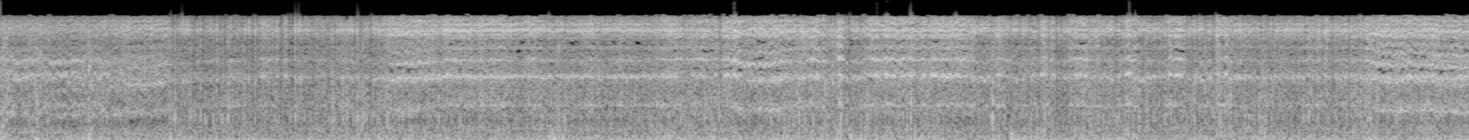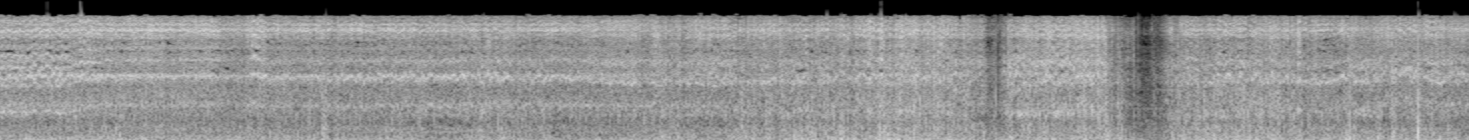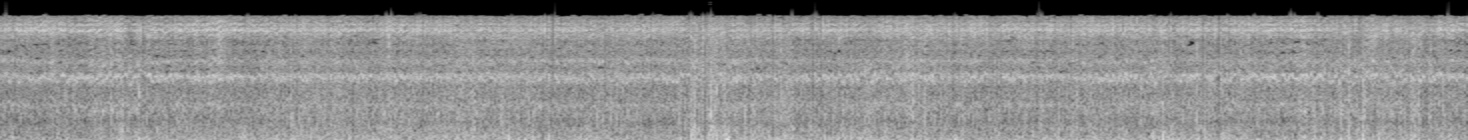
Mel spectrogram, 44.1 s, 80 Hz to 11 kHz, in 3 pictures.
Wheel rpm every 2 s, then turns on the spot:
200, 230, 230, 240, 230, 230, 230, 220, 230, 230, 220, 210, 140, 140, 230, 220, 230, 230, 230, 230, 230, 220.
none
